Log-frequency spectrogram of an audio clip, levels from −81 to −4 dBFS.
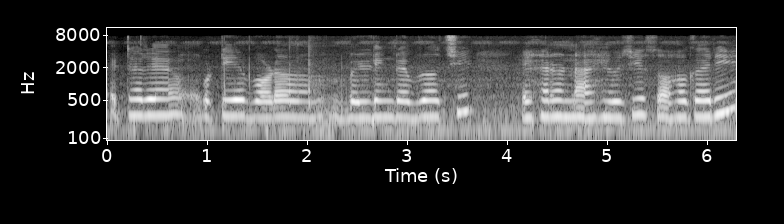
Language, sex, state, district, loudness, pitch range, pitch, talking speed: Odia, female, Odisha, Khordha, -15 LUFS, 240-265 Hz, 250 Hz, 115 wpm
